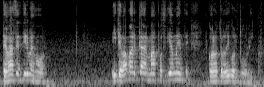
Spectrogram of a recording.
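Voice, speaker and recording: A man's voice: a little high, brisk, slight background noise. An older man with a Dominican accent, giving earnest parenting advice on a talk show, often posing rhetorical questions. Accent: Dominican Spanish.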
